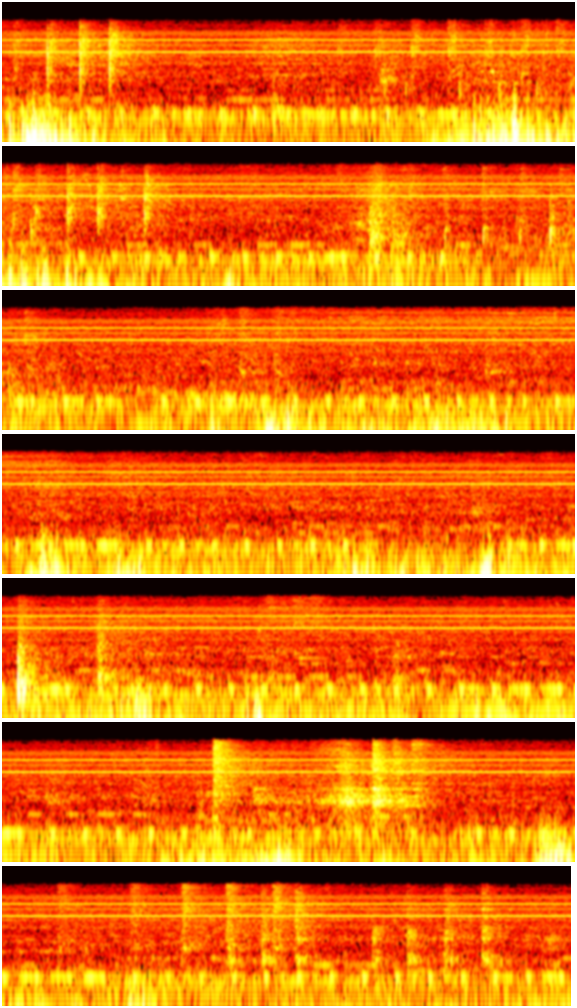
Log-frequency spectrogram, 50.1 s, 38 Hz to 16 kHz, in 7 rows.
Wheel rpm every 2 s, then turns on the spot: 0, 0, 0, 0, 0, 0, 0, 0, 0, 0, 0, 0, 0, 0, 0, 0, 0, 0, 0, 0, 0, 0, 0, 0, 0.
none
